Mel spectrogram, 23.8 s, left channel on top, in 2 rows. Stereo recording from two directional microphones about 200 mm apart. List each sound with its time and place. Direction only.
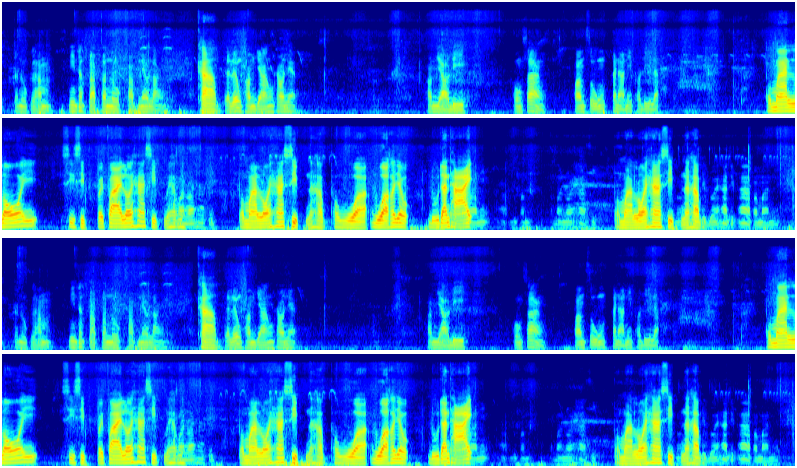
0.2 s speech: 45° left (ahead or behind)
2.9 s speech: centre (ahead or behind)
3.3 s speech: 35° left (ahead or behind)
6.3 s speech: 40° left (ahead or behind); by 9.8 s 20° left (ahead or behind)
11.4 s speech: 10° right (ahead or behind)
20.3 s a sound: 5° right (ahead or behind)
21.1 s speech: centre (ahead or behind)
